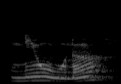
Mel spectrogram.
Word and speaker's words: न्यून: हिंदी में इस शब्द को क्या बोलते हैं, न्यून बोलते हैं, लेकिन ये न्यून नहीं है, ये क्या है, न्यून। ये वाला जो नकार है, इसको आधा नहीं करेंगे।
